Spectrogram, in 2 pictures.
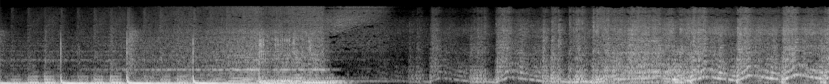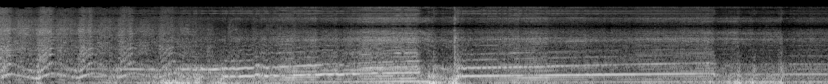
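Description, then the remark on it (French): The 2.6-litre four-rotor rotary engine of a Mazda 787B race car roars loudly, drops briefly to a lull, then revs repeatedly in rising and falling bursts before climbing into a sustained high-pitched howl as it accelerates. No voices. “Le son que vous venez d'entendre est celui du moteur rotatif à quatre rotors de 2,6 litres de la voiture de course 787B avec laquelle Mazda a remporté les 24 heures du Mans en 1991.”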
